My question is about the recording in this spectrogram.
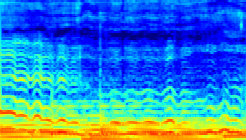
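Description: Ethiopian Protestant gospel song (mezmur): a voice sings or hums a wavering melody with vibrato over sustained backing chords, the bass note shifting lower about a second in.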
